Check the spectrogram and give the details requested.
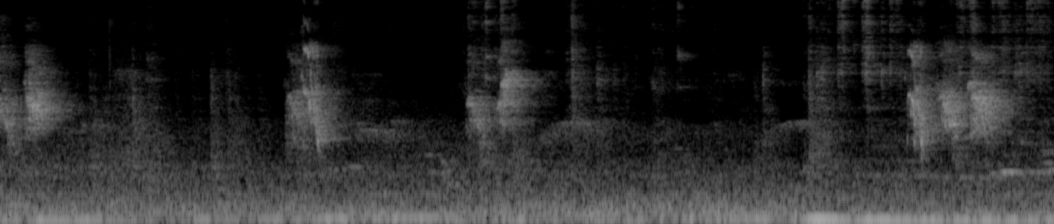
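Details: Harsh, grating squawks and chirps from a family of pet parakeets, in bursts every second or so, the last one a busy double call, with a low rumble underneath.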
